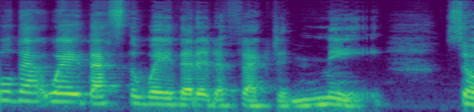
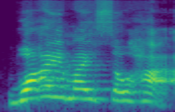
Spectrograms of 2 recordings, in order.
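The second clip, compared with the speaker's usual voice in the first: much higher, louder frantic complaint; desperate exclamation; 13 semitones higher, 8 dB louder, slower than usual. Retold or imitated. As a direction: cry out, overheated and exasperated. Retelling her overheated panic.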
